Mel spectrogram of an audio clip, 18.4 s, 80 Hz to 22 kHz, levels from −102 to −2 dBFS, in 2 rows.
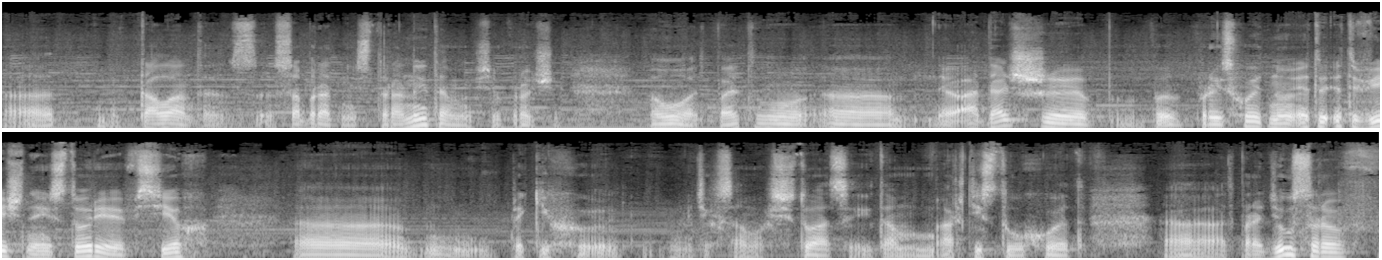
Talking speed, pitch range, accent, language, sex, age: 95 wpm, 80-95 Hz, native, Russian, male, 20-39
